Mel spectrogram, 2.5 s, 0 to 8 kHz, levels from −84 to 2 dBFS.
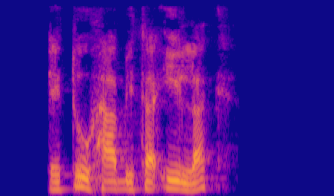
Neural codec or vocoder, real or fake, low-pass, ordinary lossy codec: none; real; 7.2 kHz; AAC, 48 kbps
